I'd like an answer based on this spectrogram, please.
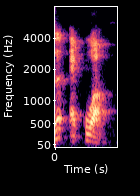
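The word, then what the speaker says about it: aqua: Water नहीं कहना है, इट is called as एक्वा। यहां पर स्पेलिंग भी इंपॉर्टेंट है, AMMINE।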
